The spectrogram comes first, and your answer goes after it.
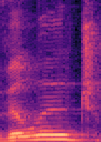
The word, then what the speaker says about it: village: the word Village so in Village we have first syllable stress we have the I vowel and uh our second syllable is very reduced we'll have a little schah there Village and the letters g say the J sound like in jump or job which we typically spell with G or g e or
